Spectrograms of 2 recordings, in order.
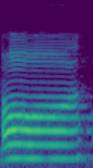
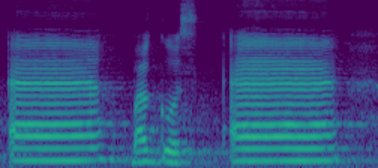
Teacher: Maksudnya bunyi dia a. Sama-sama sebut a, bukan o. Nipiskan suara, senyum luas-luas.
